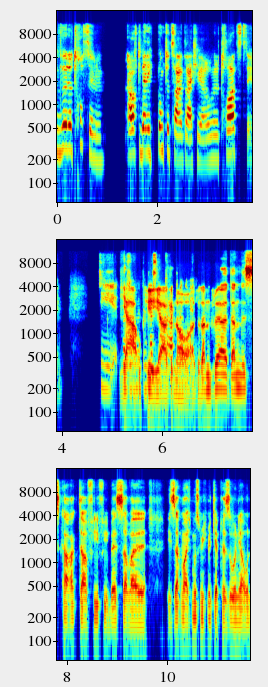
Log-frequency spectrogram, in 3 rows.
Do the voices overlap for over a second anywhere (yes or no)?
yes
